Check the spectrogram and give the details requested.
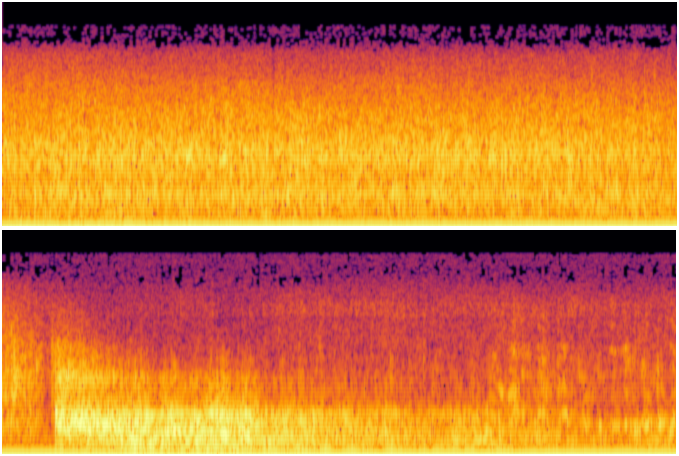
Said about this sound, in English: You shouldn't ought to stand out in the rain like this.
